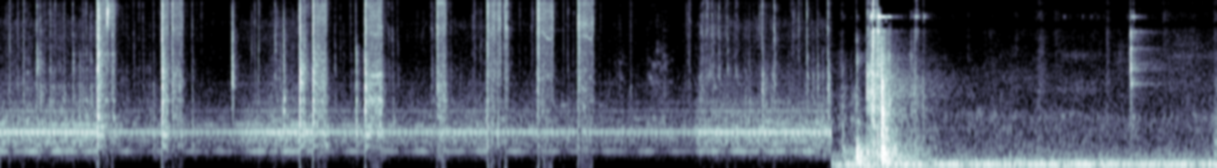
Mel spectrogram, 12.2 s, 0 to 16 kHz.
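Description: Metallic clicks and clinks of a socket and ratchet on the engine-mount bolts of a Citroen C4 being taken off, over a steady faint hum. About eight seconds in the background changes to a low hum, and a single loud metal clunk follows.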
